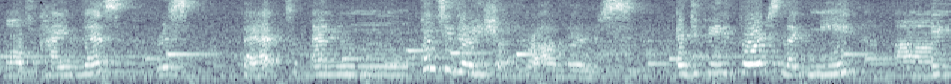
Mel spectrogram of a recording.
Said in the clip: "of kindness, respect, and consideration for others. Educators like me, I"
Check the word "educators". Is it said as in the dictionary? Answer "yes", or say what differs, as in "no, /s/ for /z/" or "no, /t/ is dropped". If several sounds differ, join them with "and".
no, /s/ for /z/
